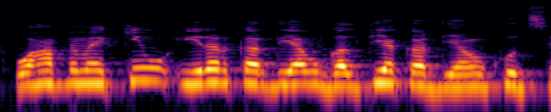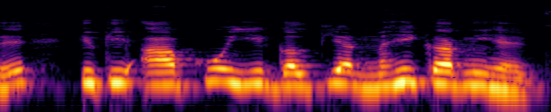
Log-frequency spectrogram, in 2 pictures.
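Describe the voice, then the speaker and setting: A man's voice: high voice, a little mellow. Fields: sex: man. Style: spelling lesson. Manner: spells words letter by letter, often asking "ठीक है ना"; friendly, calls viewers friends. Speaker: English teacher.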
